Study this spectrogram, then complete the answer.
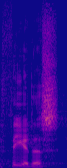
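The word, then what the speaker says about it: Theudas: Now, I pronounce the guy's name Thudus, and you'll see why in just a second, but it's actually Theodus, boasting himself to be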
